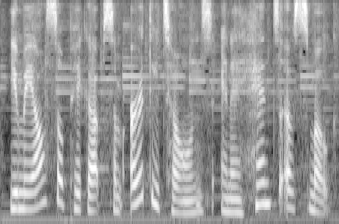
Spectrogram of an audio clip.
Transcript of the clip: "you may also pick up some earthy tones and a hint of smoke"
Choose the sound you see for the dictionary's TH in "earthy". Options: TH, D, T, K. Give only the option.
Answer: TH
